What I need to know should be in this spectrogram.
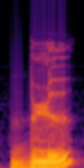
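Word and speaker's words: bleue: form feminine form GRE blue blue so same thing that we had for Noir you just add this at the end but then you don't pronounce it blue blue all right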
